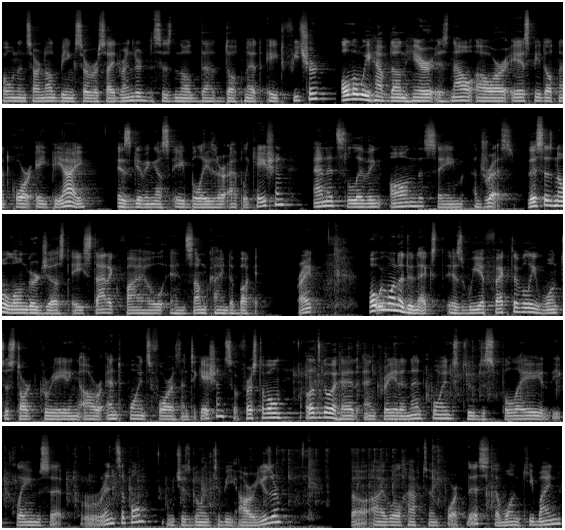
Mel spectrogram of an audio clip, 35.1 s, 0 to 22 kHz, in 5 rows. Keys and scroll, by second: 33.5 alt+Return.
